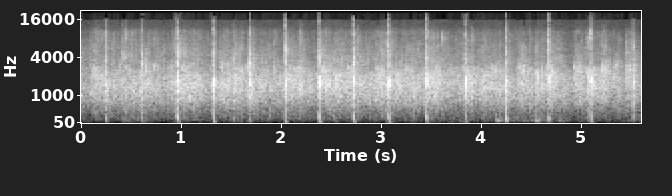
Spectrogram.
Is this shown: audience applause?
yes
